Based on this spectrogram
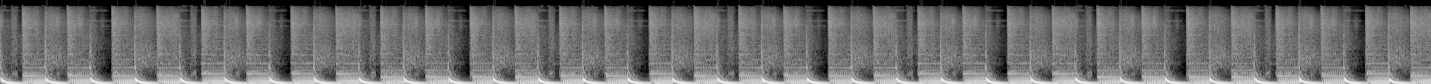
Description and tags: A full loop with video game sounding synths with modern sounding dance music. Perfect for happier exciting games. THANKS!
